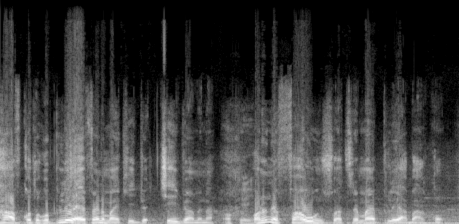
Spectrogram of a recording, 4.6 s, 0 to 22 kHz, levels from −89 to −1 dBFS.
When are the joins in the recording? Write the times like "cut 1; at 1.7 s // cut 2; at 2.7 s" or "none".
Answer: none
